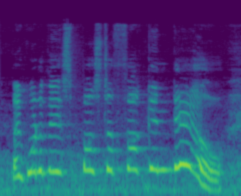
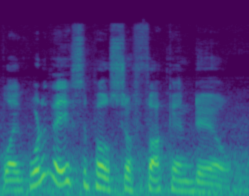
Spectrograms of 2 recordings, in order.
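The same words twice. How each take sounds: First: Much higher, incredulous repeat; exasperated high squeal. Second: Said in the usual way. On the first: Shown as a demonstration. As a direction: shoot the pitch way up in disbelief. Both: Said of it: "repeated line".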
